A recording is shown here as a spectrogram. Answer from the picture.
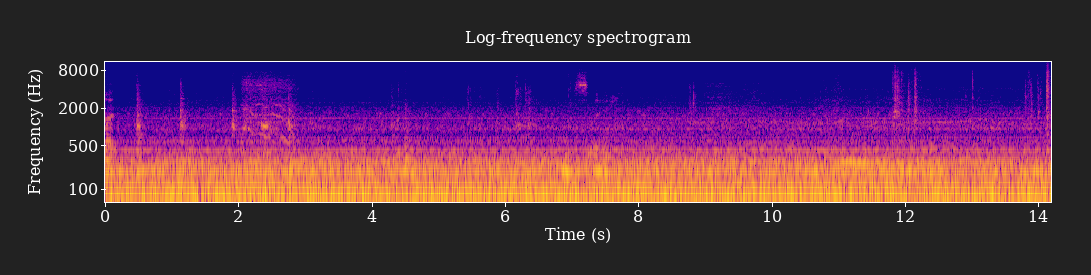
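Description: Diesel engine of a John Deere knuckleboom log loader idling steadily, heard from inside the cab, with a short hiss about two seconds in and a few light clicks.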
